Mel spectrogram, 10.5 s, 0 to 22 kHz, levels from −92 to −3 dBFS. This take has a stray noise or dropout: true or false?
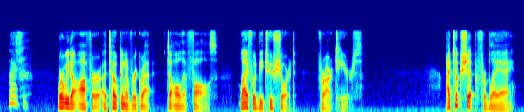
true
